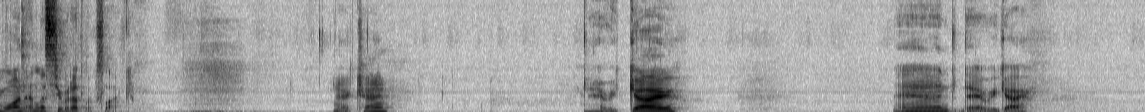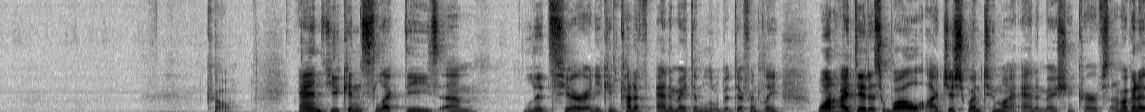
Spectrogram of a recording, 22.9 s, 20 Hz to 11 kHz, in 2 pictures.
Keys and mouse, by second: 0.0 space, 14.6 space, 15.7-21.1 middle drag, 16.3-19.3 drag, 16.3-19.3 right drag, 21.1-22.9 right drag.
